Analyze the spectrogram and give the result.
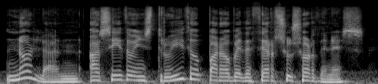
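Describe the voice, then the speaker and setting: A woman playing a stern senior prioress of a militant church in an audio drama, speaking in a measured, formal, authoritative way. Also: on the low side, very animated, a little hiss or hum. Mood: cold, composed.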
